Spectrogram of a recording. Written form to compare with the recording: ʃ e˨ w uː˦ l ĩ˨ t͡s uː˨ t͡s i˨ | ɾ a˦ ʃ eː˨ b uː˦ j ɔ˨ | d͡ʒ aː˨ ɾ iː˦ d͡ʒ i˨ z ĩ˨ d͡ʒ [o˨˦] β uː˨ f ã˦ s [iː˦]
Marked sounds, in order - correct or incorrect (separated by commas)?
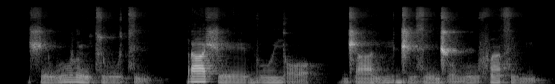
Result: incorrect, incorrect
